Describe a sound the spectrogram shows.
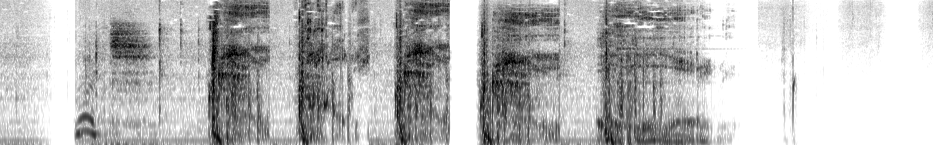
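A sword strikes a zombie with heavy hits.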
